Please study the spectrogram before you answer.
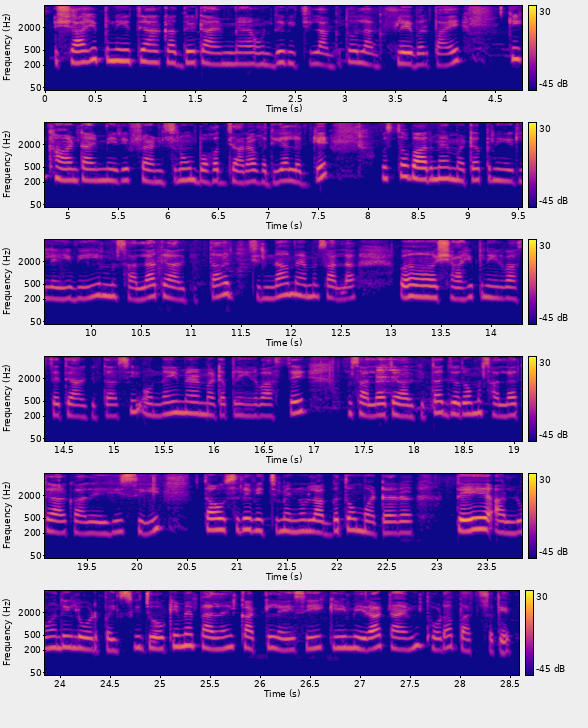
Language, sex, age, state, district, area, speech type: Punjabi, female, 18-30, Punjab, Fatehgarh Sahib, rural, spontaneous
